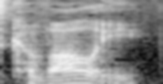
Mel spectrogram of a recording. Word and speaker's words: Cavalli: Someone call it Cavalli. I'm like, why would you say it that way? Like, that's not even how you say it. It's Cavalli.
